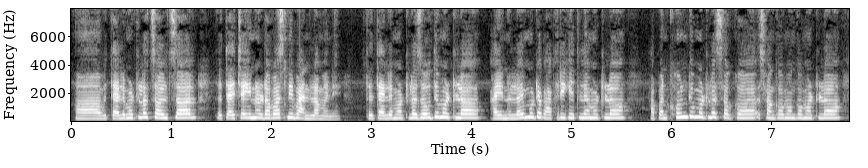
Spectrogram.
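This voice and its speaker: A woman voicing an excitable village youth in a cartoon comedy, full of excuses and bluster, with a Varhadi Marathi accent. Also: high voice, rapid-fire, few pauses, no echo, phone-quality sound. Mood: curious, explaining. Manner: evasive, blustering.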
